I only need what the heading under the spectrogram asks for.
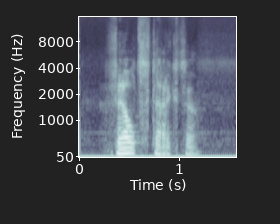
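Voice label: "veldsterkte", Dutch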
